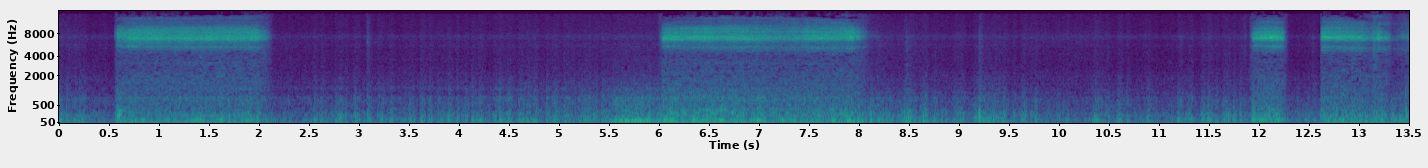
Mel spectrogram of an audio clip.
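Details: Light nasal snore during sleep: three high-pitched, hissing, whistle-like breath noises separated by quiet pauses, about 11 breaths a minute; snoring.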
